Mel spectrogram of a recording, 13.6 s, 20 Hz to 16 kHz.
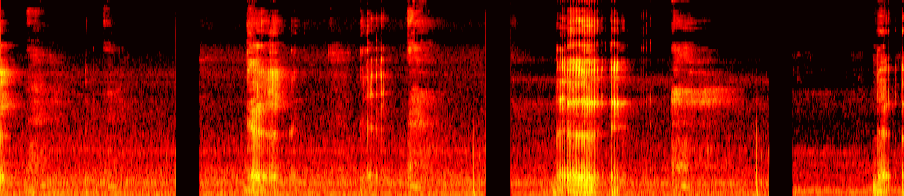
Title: #burp comp part 16!! After eating pizza 🍕 Enjoy!! #girlburpcompilation #burping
